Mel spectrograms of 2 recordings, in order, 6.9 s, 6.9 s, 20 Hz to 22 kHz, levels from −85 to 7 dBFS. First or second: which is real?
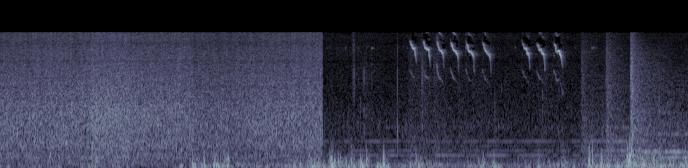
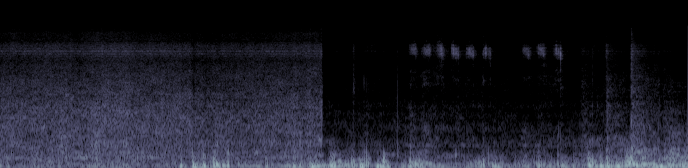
first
